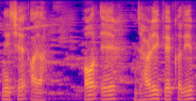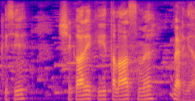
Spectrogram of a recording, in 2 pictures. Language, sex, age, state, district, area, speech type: Urdu, male, 60+, Uttar Pradesh, Muzaffarnagar, urban, spontaneous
